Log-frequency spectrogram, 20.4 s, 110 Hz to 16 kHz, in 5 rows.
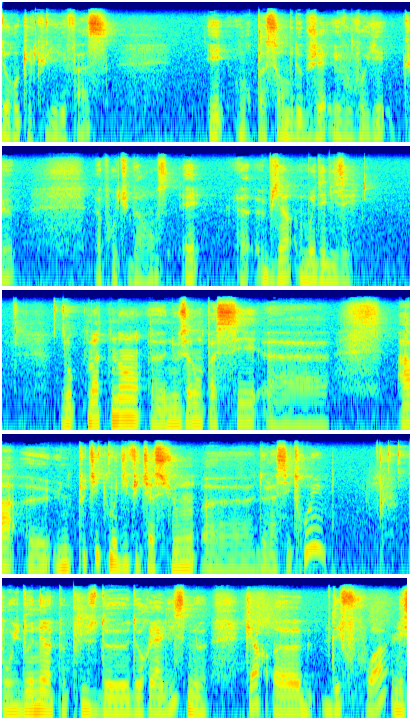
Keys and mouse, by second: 3.3-5.4 drag, 6.0 Tab, 6.9-9.1 middle drag, 11.3-13.0 middle drag, 11.8-14.8 right drag, 16.4-18.6 drag, 19.2-20.3 drag.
